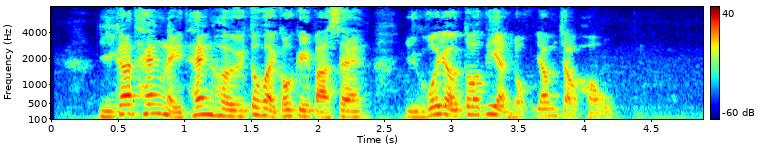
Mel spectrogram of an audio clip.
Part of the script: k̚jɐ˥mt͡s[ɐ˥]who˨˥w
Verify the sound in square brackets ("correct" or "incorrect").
incorrect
